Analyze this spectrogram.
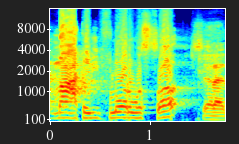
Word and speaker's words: Immokalee: are from Immokalee, Florida, Immokalee. You know what I'm saying? We spell that shit with an I, but we pronounce that shit without it. Immokalee, Florida, what's up?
